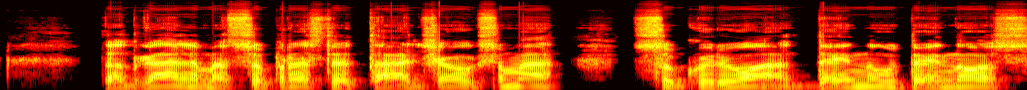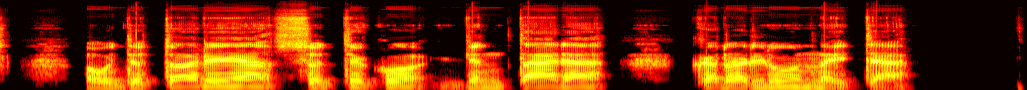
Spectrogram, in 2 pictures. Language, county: Lithuanian, Kaunas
